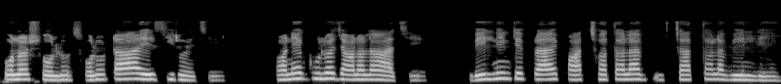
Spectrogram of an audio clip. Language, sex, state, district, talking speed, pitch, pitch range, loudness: Bengali, female, West Bengal, Dakshin Dinajpur, 155 wpm, 225 Hz, 210-240 Hz, -16 LUFS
